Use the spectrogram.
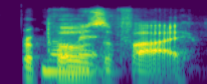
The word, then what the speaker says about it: Proposify: He's the VP of Sales at correct me, Daniel, can you pronounce this for me? I'm having a little brutal Proposify.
